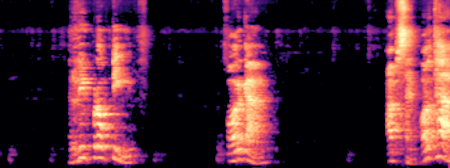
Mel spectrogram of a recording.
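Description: A young man speaks calmly nearby, explaining in short phrases.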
